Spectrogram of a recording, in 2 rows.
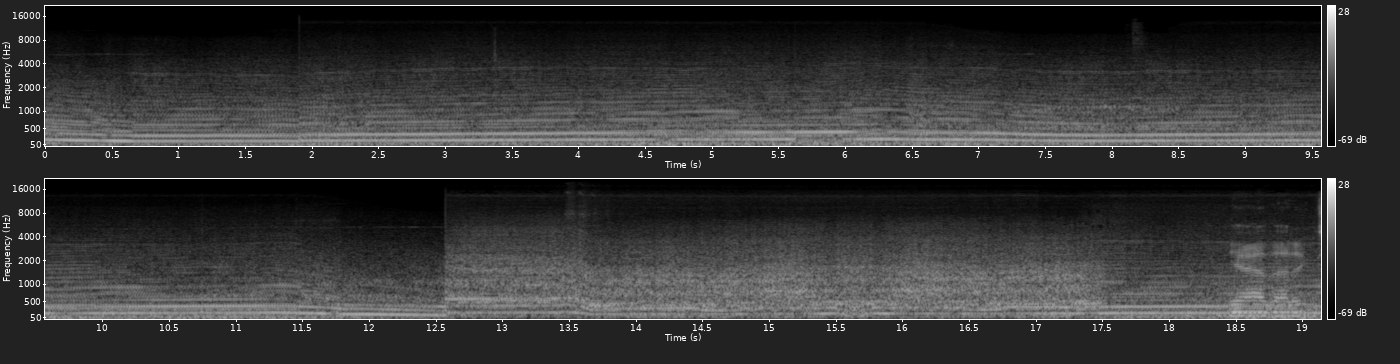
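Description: A racing car in the video game Automobilista 2, heard from an external view, drones with a steady engine note that shifts pitch through gear changes and revs, with a sharp tonal change partway through.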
